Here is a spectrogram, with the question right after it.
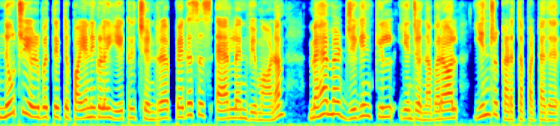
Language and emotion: Tamil, neutral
